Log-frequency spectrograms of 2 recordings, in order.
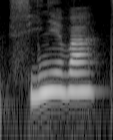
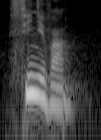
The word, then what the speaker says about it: синего: Sinjeva wird aber das G wird immer noch wie W ausgesprochen. In dem Dialog aus der Hörprobe sagen die einfach Sinjeva.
